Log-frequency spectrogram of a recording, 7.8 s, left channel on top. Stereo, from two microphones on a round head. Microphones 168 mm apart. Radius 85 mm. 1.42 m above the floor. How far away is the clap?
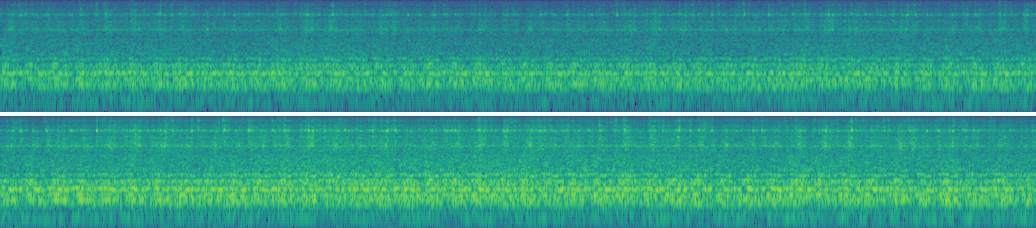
I don't hear a clap.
